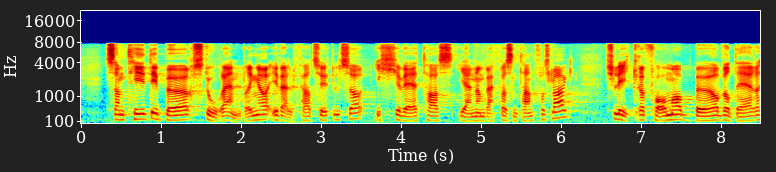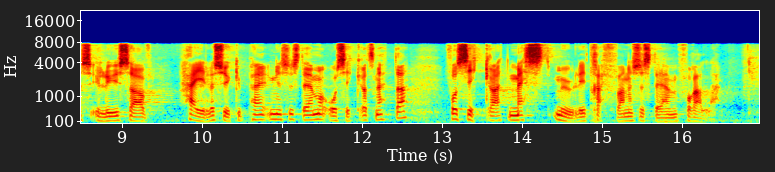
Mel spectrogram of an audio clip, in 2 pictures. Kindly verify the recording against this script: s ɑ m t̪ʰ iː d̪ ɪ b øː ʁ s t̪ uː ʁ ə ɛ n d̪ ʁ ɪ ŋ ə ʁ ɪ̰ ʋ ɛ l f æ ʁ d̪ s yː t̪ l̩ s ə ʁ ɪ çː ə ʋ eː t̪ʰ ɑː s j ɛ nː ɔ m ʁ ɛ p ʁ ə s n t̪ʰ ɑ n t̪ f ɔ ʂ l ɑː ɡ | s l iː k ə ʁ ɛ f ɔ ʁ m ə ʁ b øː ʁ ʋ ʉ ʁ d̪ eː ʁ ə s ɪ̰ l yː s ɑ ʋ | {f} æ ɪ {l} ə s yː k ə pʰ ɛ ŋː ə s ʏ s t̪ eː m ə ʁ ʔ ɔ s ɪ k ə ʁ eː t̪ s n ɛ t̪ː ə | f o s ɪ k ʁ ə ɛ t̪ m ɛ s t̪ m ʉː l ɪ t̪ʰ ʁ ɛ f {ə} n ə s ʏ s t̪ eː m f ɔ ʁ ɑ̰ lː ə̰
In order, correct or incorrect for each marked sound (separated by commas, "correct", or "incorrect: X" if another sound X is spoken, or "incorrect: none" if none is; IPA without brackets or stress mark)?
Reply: incorrect: h, correct, incorrect: ɑ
